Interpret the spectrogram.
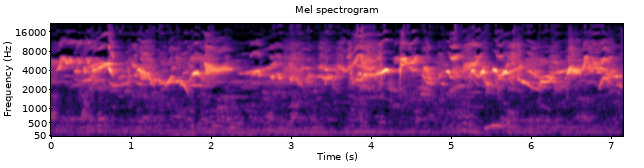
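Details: Slow-style song of a white-rumped shama: a flowing series of high whistles, slurred glides and brief chattering notes, with quieter pauses between phrases and faint low background voices.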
